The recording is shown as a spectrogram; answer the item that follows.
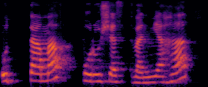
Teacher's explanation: So uttamaha purushaha, visarga followed by pa becomes what we call upadhmaniya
